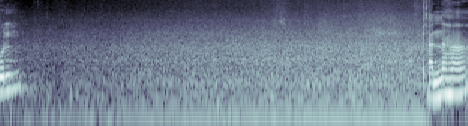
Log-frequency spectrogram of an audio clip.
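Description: A middle-aged man reads aloud calmly into a microphone, with pauses.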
